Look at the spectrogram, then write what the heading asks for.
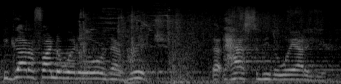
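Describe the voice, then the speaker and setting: A young boy adventurer with a high, chatty, earnest voice. He sounds proud and eager, as in a cinematic game. Long reverb and heavy background noise surround him. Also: quick pace.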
